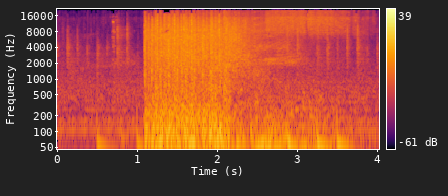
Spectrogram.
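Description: Automatic machine gun fire in the post-apocalyptic video game Wasteland 3, a dense loud burst erupting after a brief thud and rattling on for about two seconds before trailing into softer combat noise.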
